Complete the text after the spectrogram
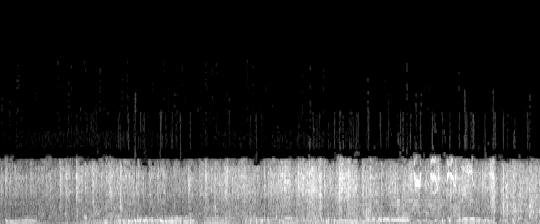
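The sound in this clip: Pigeons coo continuously in low, soft, rolling calls that repeat and overlap over a steady background hiss, the burbling phrases rising and falling for the whole stretch.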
